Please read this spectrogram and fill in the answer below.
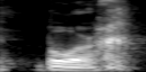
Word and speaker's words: burg: yeah, beauty, but then when it's the nominative, it's always burg. That's at least in Old English. That's generally how we take it to have been pronounced past at least into like the 10th century.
